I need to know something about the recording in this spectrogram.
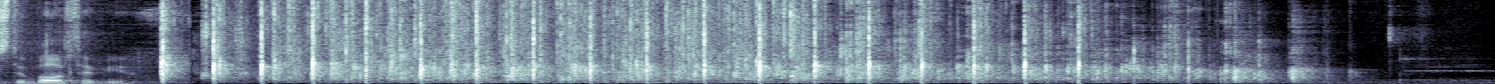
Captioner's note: applause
